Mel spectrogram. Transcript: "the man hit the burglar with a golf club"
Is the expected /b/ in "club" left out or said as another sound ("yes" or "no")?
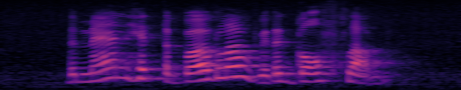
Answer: no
